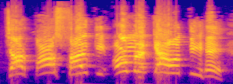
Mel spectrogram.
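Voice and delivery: high, loud cry on उम्र; roaring repeat. Shown as a demonstration. Preacher asking the congregation, crying out high and loud. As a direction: hurl the question at the crowd. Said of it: "repeated louder".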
